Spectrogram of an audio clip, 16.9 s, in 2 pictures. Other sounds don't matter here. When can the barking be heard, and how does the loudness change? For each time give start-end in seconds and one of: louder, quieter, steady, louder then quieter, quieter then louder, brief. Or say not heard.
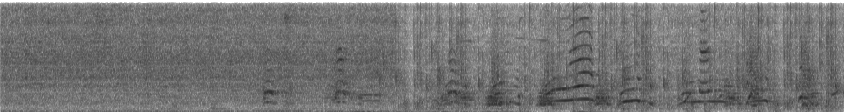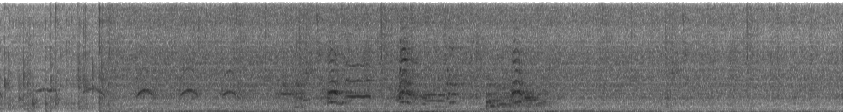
4.3-14.0 quieter then louder.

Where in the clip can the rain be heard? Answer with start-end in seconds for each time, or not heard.
0.0-16.8.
